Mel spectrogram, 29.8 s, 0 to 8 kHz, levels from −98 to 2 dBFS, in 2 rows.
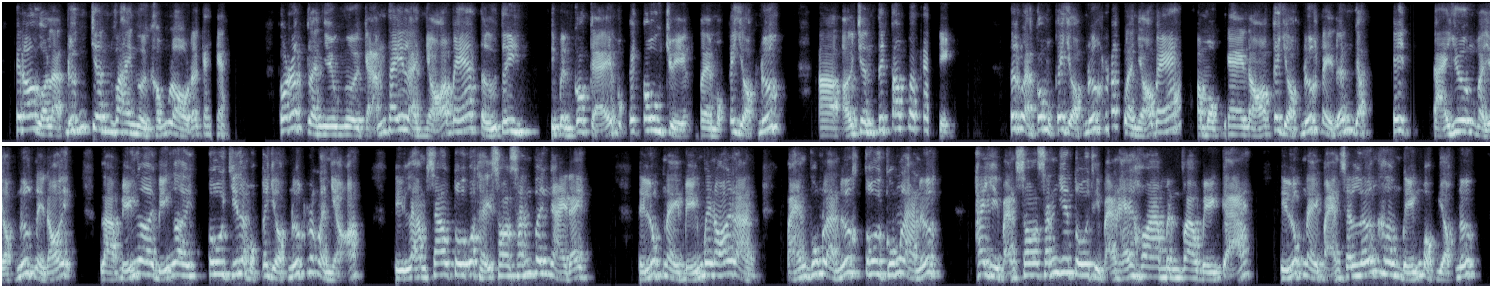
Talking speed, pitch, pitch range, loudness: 280 wpm, 250 Hz, 220-275 Hz, -16 LUFS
